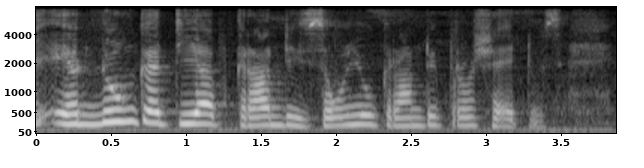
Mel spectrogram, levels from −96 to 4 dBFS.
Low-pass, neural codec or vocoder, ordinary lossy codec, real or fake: 7.2 kHz; none; none; real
